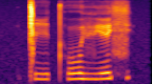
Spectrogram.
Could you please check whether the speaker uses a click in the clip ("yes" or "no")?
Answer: yes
